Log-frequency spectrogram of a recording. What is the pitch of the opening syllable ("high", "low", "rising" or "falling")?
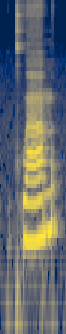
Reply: rising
